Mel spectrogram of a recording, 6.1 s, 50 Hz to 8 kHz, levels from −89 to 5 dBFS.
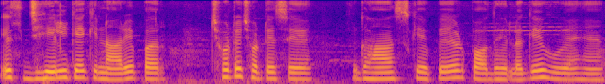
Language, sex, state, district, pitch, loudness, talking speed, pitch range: Hindi, female, Uttar Pradesh, Lucknow, 180 Hz, -17 LUFS, 150 wpm, 170-200 Hz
